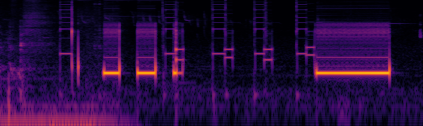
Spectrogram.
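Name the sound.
telephone dialing tones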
